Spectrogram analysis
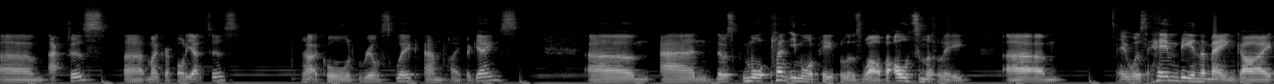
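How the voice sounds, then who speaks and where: A young man with a British accent and a lowish voice talks as a podcast guest. He rambles in a chatty, casual storytelling way, with music playing behind him. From United Kingdom. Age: young adult. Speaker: podcast guest, YouTuber and streamer.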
